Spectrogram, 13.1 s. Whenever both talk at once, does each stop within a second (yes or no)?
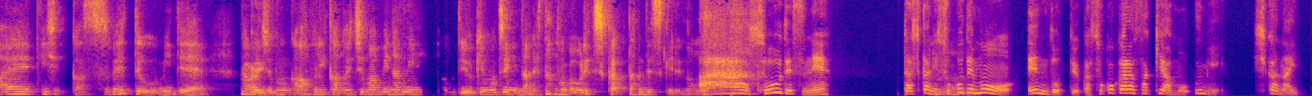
yes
